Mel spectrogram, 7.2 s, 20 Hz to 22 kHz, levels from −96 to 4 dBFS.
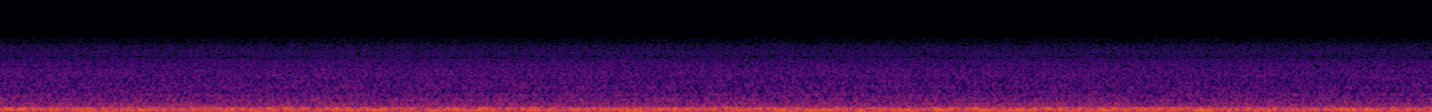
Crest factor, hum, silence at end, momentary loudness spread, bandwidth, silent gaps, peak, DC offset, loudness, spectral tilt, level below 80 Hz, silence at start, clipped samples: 12 dB; none; 0 s; 2 LU; 5.4 kHz; none; -26 dBFS; under 0.1%; -41 LUFS; -10.5 dB/octave; -52 dBFS; 0 s; under 0.1%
